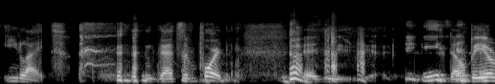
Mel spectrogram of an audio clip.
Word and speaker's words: Elite: the Baltimore Elite Giants spelled Elite but it's pronounced Elite that's important don't be a rookie pronounce it Elite okay okay uh so um what's notable about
